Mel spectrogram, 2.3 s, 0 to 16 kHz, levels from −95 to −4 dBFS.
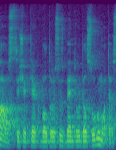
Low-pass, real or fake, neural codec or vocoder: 14.4 kHz; fake; vocoder, 48 kHz, 128 mel bands, Vocos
